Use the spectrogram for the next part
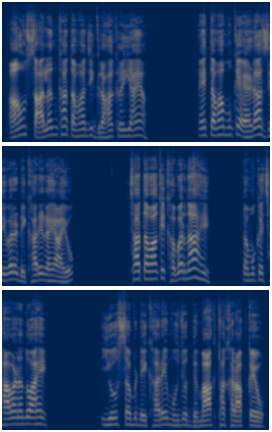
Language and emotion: Sindhi, angry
